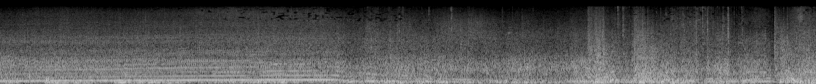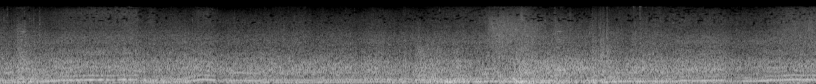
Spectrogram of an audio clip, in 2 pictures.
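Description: A car engine revs and drones, rising and falling in pitch.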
